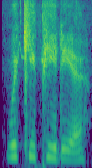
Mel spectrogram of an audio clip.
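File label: "Wikipedia", US English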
